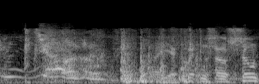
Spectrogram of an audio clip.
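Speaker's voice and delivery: detective mocking the knocked-out eavesdropper; mocking taunt. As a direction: sneer the question slowly.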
